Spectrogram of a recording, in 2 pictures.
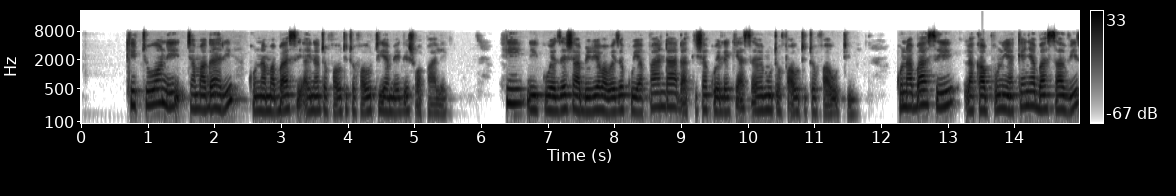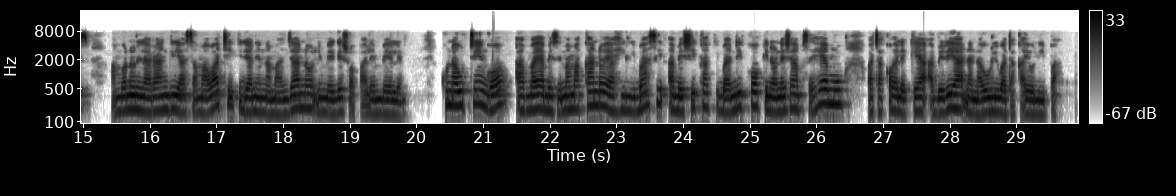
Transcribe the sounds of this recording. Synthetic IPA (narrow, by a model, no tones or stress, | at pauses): kituɔnit͡ʃamaɠaɾikunamaɓasḭʔa̰inatɔfa̰utitɔfautijamɛɛɠɛʃwa̰pa̰lɛ | hiːnikuwɛzɛʃaːɓiɾiawawɛzɛkujapandana̰kiʃakuɛlɛkɛa̰sɛ̰hɛmutɔfa̰utitɔfa̰uti | kunaɓasilakampunijakɛɲaɓasavis | a̰mbalɔnilaɾaŋɡijasamawatikiʄaninamand͡ʒanɔlimɛɛɠɛʃwa̰pa̰lɛmbɛlɛ | kunautiŋɡɔambajɛamɛsimamakandɔjaɦiliɓasiʔamɛʃikakiɓandikɔkinaɔnɛʃasɛ̰ɦɛmuwatakaɔɛlɛkɛa̰ʔa̰ɓiɾiananauliwataka̰jɔlipa̰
